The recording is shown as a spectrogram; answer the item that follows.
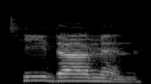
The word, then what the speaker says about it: Tiedemann: Titan Comics says Tiedemann. I is silent. Oh. Tedman?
